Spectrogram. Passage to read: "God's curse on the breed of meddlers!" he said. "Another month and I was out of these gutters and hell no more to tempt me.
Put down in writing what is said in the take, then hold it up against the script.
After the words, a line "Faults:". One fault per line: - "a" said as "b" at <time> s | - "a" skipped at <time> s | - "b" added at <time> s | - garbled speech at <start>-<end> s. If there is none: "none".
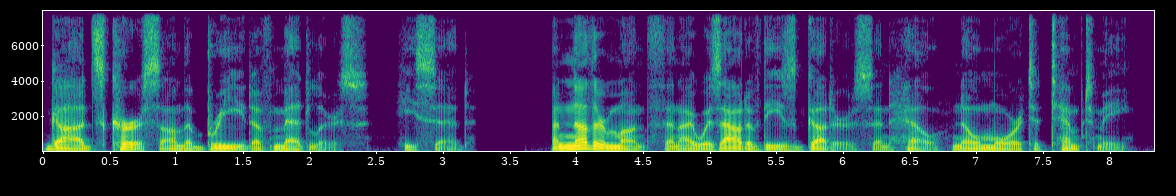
"God's curse on the breed of meddlers!" he said. "Another month and I was out of these gutters and hell no more to tempt me.
Faults:
none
